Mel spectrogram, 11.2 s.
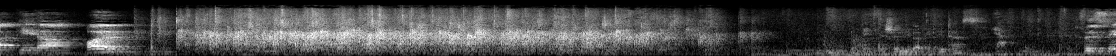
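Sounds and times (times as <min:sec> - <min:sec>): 
speech: 0:00.0 - 0:01.9, 0:09.1 - 0:11.1
audience applause welcoming a speaker: 0:01.5 - 0:07.8.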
